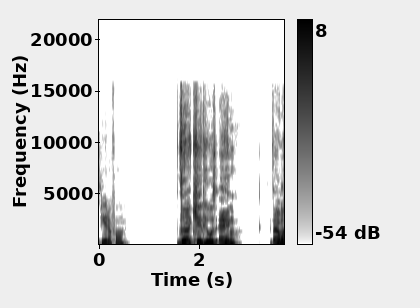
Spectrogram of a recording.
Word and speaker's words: Aang: The kid who was Aang, am I saying it right?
